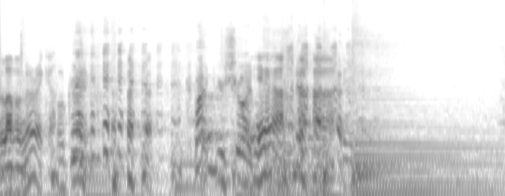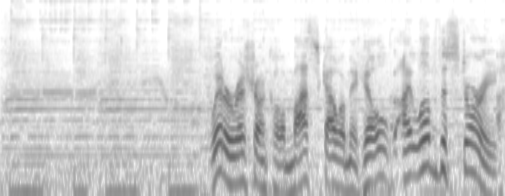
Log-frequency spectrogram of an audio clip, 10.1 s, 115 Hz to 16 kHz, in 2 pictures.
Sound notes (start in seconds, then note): 2.7 laughing; 5.1 lighthearted music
